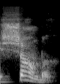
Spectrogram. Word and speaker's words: chambre: Mas é como acontece muito em músicas antigas, o E final ele é mudo. É chambre. Quando a gente fala ma chambre. Meu quarto. Que é feminino, aliás, em francês. Ma chambre. Meu quarto. Quando canta, para bater o ritmo, assim, hein, as sílabas, a gente fala chambre. Como se tivesse o som E no final.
